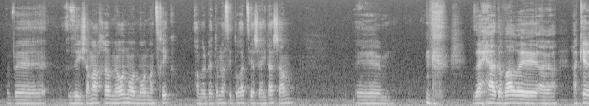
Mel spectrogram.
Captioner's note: Hebrew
